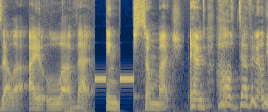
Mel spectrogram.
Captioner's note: beep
